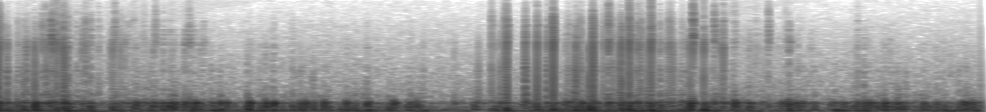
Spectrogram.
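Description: Long manicured nails of both hands scratch and tap the uncovered, hollow round steel mesh grille of a large studio microphone. The result is a dense, continuous low rumbling scrape with many quick taps layered in, and bright crackly bursts flicker above it in places.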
